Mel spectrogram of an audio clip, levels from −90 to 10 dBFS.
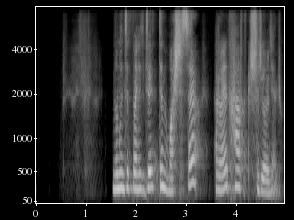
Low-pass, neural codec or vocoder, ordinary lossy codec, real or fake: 7.2 kHz; codec, 16 kHz, 0.5 kbps, FreqCodec, larger model; none; fake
